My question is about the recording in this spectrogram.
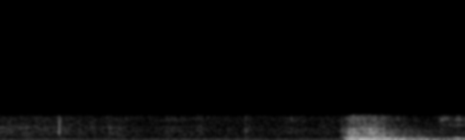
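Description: Low steady room hum on a meeting-room microphone, then near the end a sudden loud, short burst of noise picked up close to the microphone.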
